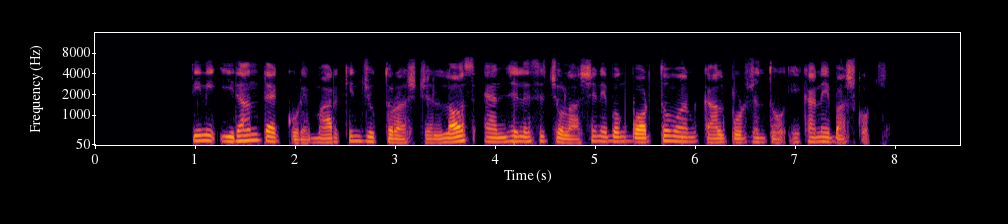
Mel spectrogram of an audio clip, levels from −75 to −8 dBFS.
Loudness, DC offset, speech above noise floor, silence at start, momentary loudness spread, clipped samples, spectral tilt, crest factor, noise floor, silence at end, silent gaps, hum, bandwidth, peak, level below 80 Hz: -28 LUFS; under 0.1%; over 62 dB; 0.95 s; 8 LU; under 0.1%; -6.5 dB/octave; 18 dB; under -90 dBFS; 0.75 s; none; none; 7.4 kHz; -10 dBFS; -60 dBFS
